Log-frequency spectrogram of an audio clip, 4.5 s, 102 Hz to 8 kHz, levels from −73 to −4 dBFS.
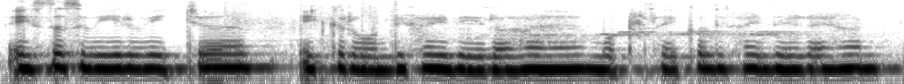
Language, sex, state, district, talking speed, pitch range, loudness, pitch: Punjabi, female, Punjab, Fazilka, 170 wpm, 220-230 Hz, -11 LUFS, 225 Hz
